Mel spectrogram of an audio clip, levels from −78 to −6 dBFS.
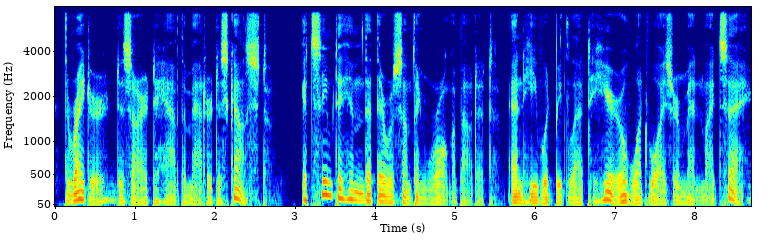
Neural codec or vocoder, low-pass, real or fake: none; 7.2 kHz; real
